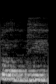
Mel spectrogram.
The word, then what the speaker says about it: তদ্ধিত: আমরা লিখছি তদ্ধিত দয়ে ধ, কিন্তু আসলে উচ্চারণ করছি কি তদ্ধিত।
